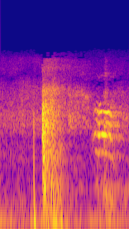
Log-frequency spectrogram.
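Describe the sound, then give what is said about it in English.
A firecracker goes off inside a house, set off to try to blast open the lock on a suitcase: a sharp crack, then a louder bang that trails into a brief crackle and hiss. Faint voice-like sounds follow afterward. “Gee, what are you doing shooting firecrackers off in this house?”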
